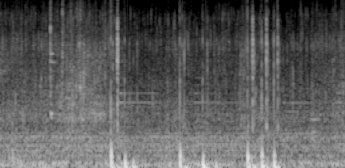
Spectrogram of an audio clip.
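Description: Cream sauce bubbling in a hot stainless steel skillet, with a spatula knocking and scraping against the pan in a quick run of sharp taps from about a second and a half in.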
